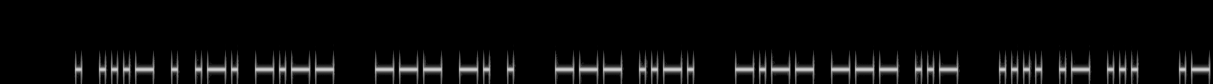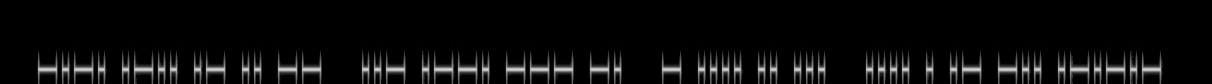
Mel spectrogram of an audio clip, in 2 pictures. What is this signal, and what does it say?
Morse code, heard as a keyed tone, about 20 wpm, 700 Hz. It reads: EVERY ONE OF YOU HAS A CLAIM UPON THIS HEAD.
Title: Sentences from Top 1500 Words 20wpm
